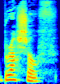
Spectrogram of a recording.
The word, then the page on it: brush off: British English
